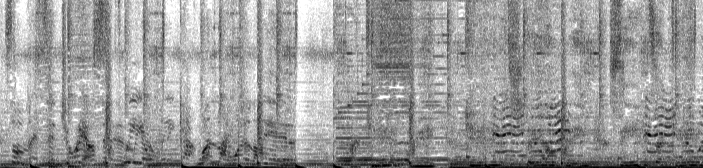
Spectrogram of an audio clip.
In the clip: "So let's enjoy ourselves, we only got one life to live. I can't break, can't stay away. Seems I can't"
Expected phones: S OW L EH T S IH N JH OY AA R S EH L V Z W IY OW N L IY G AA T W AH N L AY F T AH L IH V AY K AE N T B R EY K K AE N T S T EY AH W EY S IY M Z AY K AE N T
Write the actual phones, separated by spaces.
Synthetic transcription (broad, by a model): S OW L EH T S IH N JH OY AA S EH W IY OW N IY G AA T W AH N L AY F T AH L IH AY K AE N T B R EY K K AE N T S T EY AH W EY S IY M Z AY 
